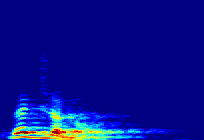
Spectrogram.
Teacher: us native speakers reduce it into three with the stress on the first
